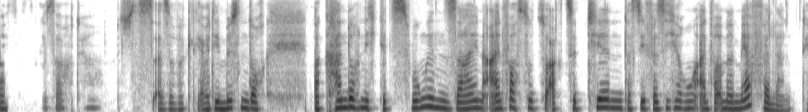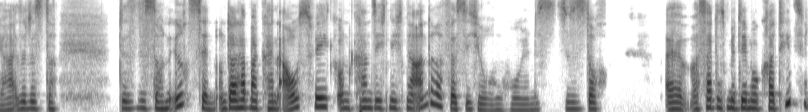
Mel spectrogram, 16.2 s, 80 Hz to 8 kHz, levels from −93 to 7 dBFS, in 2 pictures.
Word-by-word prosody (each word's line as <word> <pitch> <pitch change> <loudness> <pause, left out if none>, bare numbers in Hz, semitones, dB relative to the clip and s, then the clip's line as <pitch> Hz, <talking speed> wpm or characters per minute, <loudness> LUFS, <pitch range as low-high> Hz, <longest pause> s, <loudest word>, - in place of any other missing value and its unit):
hast 175 - -7 0.2
du - - -43 0.2
gesagt, - - -16
ja. 205 0 -19
Es - - -5
ist, - - -1
also, 165 0 -5
wirklich 165 +1 -11
aber 165 - -2
die 180 +1 +1
müssen 195 +2 +1
doch 180 -1 -1 0.5
man 170 0 0
kann 200 +3 +1
doch 220 -2 +4
nicht 195 -1 -2
gezwungen 195 +3 +2
sein, 180 +2 0
einfach 185 +2 -1
so 200 - -2
zu 185 - -6
akzeptieren, 200 +1 0
dass 180 -2 -4
die 190 - 0
Versicherung 185 +1 -2
einfach 175 +1 -2
immer 180 -1 0
mehr 210 +9 +1
verlangt, 150 - -5
ja? 140 +1 -8
Also, 165 +3 -2
das 180 0 +1
ist 180 - -3
doch 175 - -3 0.6
das 185 0 -3
ist 195 -1 +4
doch 185 - +2
'n 180 - +1
Irrsinn. 200 - +1
Und 180 +5 0
dann 200 - +9
hat 210 -1 +4
man 200 -2 +3
keinen 180 -1 -1
Ausweg 230 +5 +3
und 185 +1 -1
kann 200 0 0
sich 200 -2 -2
nicht 195 -2 -4
'ne 190 - +1
andere 280 -3 +2
Versicherung 155 -6 -3
holen. 150 -1 -7
Das 155 +1 -1
das 175 - -5
ist 175 +1 0
doch 175 -1 -1 0.6
äh, 170 +1 +2
was 170 +3 -2
hat 215 0 +4
das 205 - -1
mit 200 -3 0
Demokratie 190 - +3
zu 310 -3 -5
185 Hz, 240 wpm, -21 LUFS, 175-200 Hz, 0.6 s, dann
